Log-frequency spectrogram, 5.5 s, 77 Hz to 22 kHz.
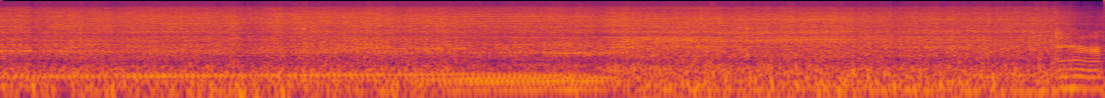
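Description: A 2025 Yamaha Tenere 700 adventure bike with an ECU flash, stock exhaust and airbox, its engine droning steadily and loudly throughout, close and continuous with no clear breaks.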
